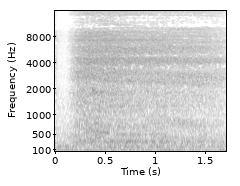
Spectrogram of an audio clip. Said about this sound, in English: The Rav took a deep breath.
